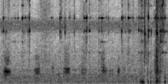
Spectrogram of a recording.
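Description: A small dog grabbing and starting to shake a plush toy, making a few short, faint whimpering sounds. A louder sound comes just before the end as the shaking begins.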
